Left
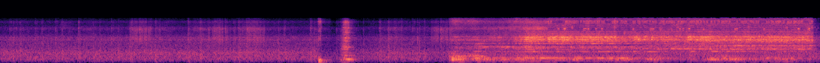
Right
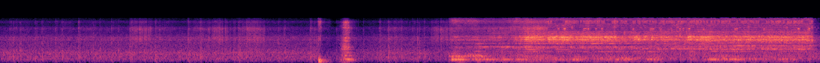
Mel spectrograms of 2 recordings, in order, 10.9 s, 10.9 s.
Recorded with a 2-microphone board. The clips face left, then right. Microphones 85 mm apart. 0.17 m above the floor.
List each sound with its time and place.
4.2 s hammering: 10° right (ahead or behind), 1.0 m
6.0 s a toilet flushing: 10° left (ahead or behind), 1.7 m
